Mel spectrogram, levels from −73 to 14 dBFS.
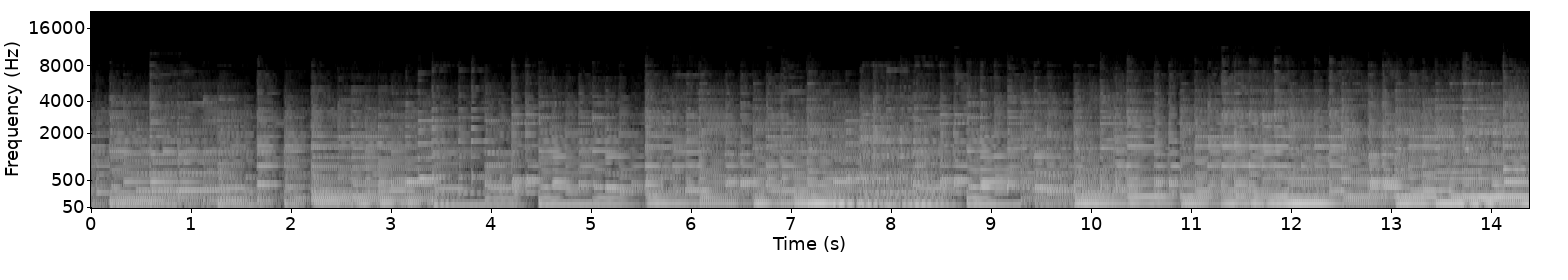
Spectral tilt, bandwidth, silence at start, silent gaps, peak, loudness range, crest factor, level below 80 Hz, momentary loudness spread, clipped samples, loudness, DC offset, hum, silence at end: -7 dB/octave; 8.6 kHz; 0 s; none; -2 dBFS; 4 LU; 14 dB; -36 dBFS; 6 LU; under 0.1%; -15 LUFS; under 0.1%; none; 0 s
